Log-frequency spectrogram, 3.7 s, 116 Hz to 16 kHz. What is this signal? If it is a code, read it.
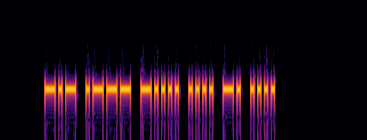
Morse code, heard as a keyed tone, about 36 wpm, 700 Hz. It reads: KJ6HNH
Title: USA Call Signs - 6 Characters - Repeated 3x - 35wpm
